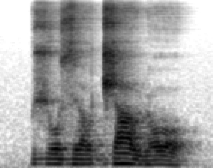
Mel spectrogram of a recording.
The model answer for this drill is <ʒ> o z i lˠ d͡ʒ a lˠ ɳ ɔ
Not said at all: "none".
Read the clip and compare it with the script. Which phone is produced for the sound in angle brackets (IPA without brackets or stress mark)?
ʒ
